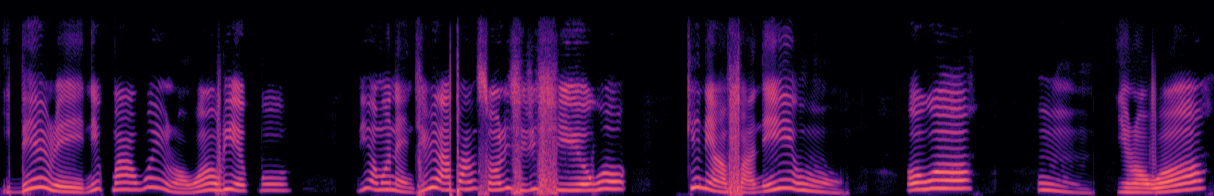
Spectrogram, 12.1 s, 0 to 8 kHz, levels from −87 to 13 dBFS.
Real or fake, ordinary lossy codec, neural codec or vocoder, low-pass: fake; none; autoencoder, 48 kHz, 128 numbers a frame, DAC-VAE, trained on Japanese speech; 7.2 kHz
